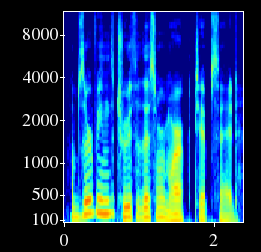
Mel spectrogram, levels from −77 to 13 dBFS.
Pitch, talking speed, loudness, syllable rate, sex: 150 Hz, 200 wpm, -16 LUFS, 5.0 syllables/s, male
